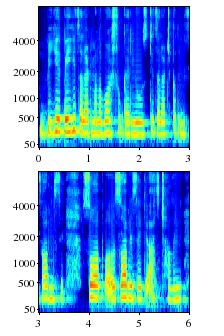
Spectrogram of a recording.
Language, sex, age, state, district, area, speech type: Kashmiri, female, 30-45, Jammu and Kashmir, Budgam, rural, spontaneous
